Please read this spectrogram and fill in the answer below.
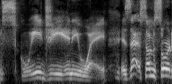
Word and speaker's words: Squeegee: Ron Jeremy is Squeegee, the name that rhymes with Luigi.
